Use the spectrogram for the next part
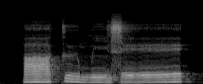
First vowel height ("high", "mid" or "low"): low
